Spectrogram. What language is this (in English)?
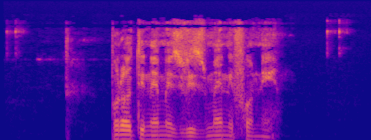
Greek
